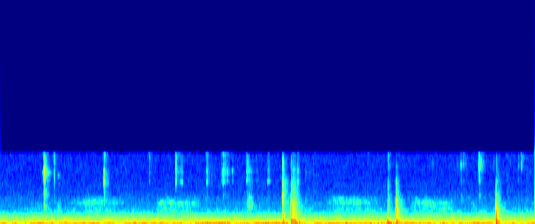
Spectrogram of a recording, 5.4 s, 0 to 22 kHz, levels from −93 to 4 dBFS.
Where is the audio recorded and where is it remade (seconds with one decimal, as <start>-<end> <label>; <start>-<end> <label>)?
0.0-5.4 recorded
